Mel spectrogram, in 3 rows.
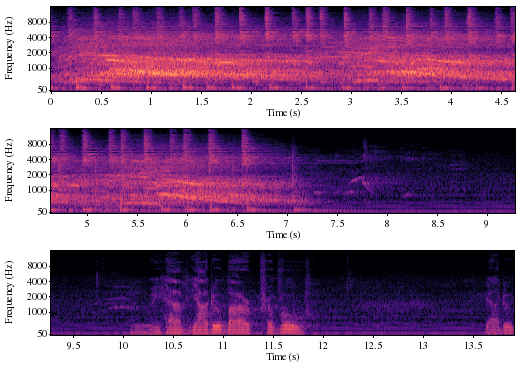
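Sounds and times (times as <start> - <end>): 
steady rhythmic beat: 0.0 - 7.5
crowd cheering, whooping and shouting to welcome a spiritual leader at an ISKCON gathering: 0.0 - 7.8
speech: 10.9 - 12.0, 13.6 - 13.8.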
